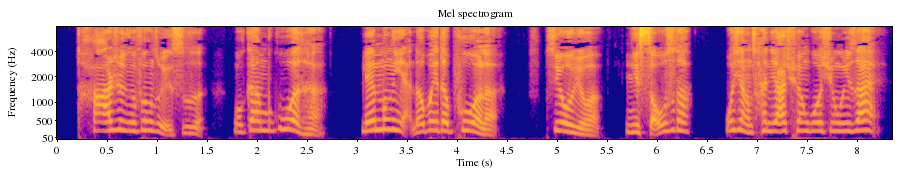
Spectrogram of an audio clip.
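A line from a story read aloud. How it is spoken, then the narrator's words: Miserable whining. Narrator (Chinese): 薛明哭丧着脸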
